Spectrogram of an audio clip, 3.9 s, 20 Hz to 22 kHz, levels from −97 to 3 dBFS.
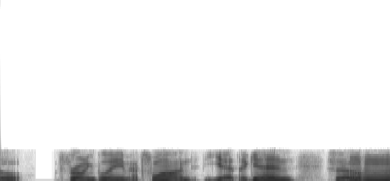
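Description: At 2.70 s there's a quick robotic stutter lasting about 40 ms, through to 2.74 s. That's packet loss with the last packet repeated: the stream dropped out, and the receiver kept replaying the last chunk of speech it had until fresh audio came in. The 40 ms gap fits two lost 20 ms packets. The replayed chunks repeat at the packet rate, giving a brief 50 Hz buzz. The narrow G.711 telephone band is audible throughout.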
